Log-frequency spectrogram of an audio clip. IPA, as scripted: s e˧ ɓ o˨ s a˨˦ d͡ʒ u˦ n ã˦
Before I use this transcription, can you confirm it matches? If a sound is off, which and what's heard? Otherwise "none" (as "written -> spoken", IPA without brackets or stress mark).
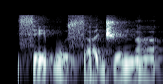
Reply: u˦ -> o˦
